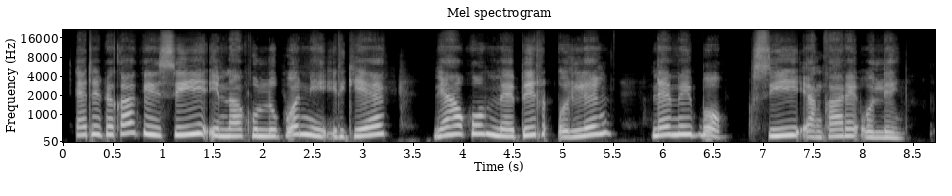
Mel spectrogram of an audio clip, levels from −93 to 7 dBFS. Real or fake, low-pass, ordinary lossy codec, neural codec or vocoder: fake; none; none; codec, 44.1 kHz, 3.4 kbps, Pupu-Codec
